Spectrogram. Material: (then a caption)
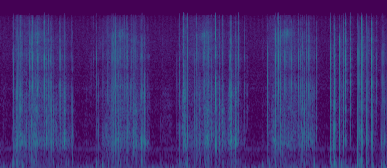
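Faux leather. Long nails tap and scratch the flat face of a small, hollow, cream-colored shoulder bag that looks like smooth faux leather, with a thin strap, held close to the mic. Bursts of dry, crinkly scratching and quick bright taps come in clusters separated by short quiet pauses, each sound dying away almost at once.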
